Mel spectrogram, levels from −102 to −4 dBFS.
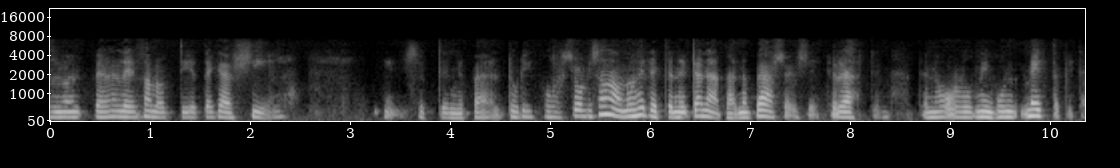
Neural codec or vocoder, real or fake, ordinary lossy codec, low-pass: codec, 16 kHz, 1.1 kbps, Voila-Tokenizer; fake; none; none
